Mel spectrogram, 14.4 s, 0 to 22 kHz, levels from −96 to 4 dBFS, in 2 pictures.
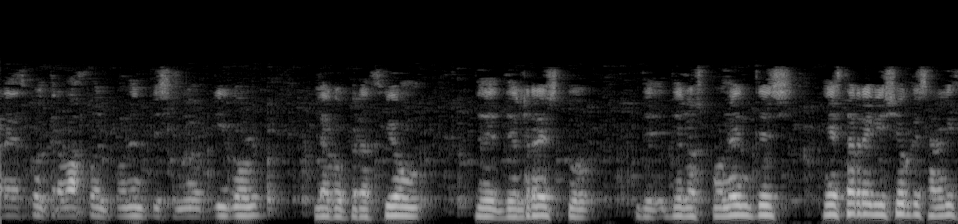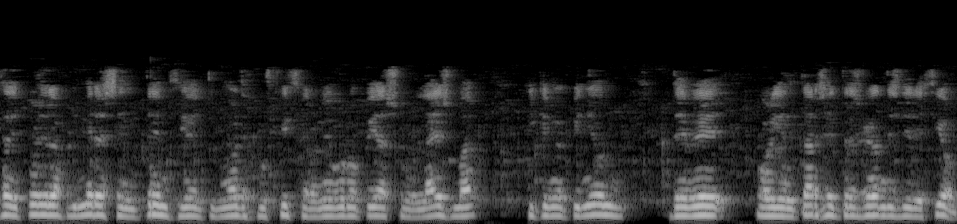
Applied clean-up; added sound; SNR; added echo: classical method WPE with log-MMSE.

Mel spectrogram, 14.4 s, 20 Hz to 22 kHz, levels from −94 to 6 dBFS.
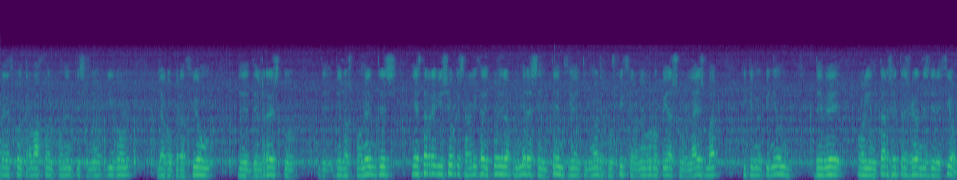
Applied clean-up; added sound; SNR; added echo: none; Boiling / Water; 12 dB; reverberation time 0.3 s.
